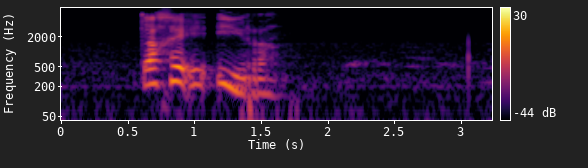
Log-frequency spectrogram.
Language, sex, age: Northern Sotho, male, 22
